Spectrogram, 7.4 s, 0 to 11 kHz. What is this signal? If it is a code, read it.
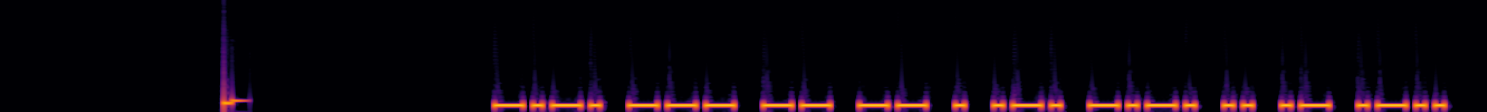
Morse code, heard as a keyed tone, about 25 wpm, 700 Hz. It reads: COMMERCIAL
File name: Ten Letter Words - 25wpm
